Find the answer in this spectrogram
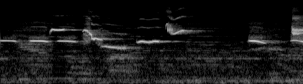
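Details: Oriental magpie-robin song of a few long clear whistles, some flat and some sliding downward, with sharp rising notes between short pauses.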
